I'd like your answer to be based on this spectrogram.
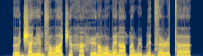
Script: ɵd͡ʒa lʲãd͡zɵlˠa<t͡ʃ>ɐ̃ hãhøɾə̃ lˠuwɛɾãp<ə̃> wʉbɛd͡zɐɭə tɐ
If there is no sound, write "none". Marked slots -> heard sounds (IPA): t͡ʃ, ɐ̃

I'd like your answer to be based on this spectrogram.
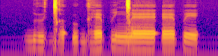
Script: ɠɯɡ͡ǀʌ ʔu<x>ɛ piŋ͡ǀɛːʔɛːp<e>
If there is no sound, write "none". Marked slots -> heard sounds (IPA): ɡʱ, e

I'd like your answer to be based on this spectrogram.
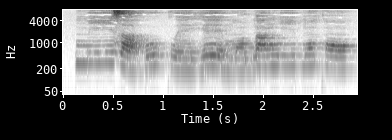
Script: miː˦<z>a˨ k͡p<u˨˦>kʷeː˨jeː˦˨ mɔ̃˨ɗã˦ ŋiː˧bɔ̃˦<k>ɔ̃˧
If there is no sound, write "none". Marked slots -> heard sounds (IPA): z, u˦, k

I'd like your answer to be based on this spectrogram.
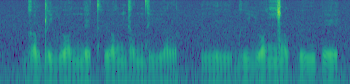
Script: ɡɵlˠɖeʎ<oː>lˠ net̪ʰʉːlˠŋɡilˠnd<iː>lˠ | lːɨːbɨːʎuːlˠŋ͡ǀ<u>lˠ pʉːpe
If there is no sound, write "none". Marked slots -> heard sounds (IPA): oː, iː, ʉ

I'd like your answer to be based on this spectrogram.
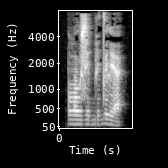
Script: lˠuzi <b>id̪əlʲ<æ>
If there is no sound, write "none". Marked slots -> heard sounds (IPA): b, æ

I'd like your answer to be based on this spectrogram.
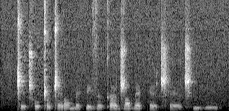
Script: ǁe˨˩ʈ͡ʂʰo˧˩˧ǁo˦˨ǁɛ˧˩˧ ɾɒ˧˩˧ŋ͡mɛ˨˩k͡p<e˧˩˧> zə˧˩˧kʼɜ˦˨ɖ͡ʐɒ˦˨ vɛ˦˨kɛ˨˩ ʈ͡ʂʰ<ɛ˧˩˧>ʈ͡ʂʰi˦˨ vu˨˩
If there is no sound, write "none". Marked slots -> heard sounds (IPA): e˧˩˧, ɛ˨˩

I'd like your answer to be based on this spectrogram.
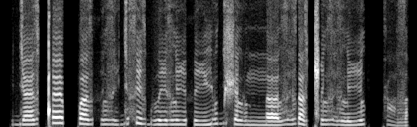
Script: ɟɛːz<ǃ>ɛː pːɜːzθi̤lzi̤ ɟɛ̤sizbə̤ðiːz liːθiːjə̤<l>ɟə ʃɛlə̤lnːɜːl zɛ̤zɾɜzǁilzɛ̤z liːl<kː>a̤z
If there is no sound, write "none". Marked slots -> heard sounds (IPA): ǃ, l, kː

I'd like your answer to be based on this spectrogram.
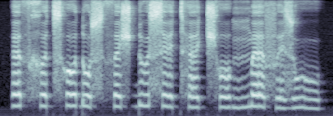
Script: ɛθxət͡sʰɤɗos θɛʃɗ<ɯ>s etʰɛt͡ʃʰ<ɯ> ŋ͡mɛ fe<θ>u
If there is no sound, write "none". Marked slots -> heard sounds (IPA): ɯ, ɤ, z

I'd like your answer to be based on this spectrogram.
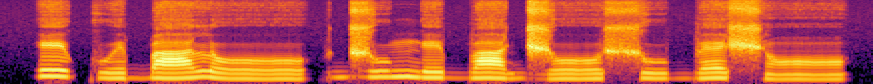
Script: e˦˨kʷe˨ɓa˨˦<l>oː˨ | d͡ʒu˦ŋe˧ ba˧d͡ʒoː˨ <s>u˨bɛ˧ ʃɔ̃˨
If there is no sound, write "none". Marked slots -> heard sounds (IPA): l, ʃ

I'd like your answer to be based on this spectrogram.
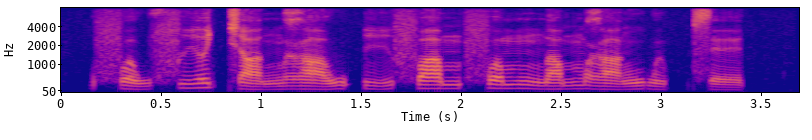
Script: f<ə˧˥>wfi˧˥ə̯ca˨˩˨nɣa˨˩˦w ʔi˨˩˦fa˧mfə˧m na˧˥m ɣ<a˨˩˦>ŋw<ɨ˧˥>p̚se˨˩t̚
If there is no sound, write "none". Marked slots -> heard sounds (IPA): ə˨˩˨, a˨˩˦, ɨ˨˩

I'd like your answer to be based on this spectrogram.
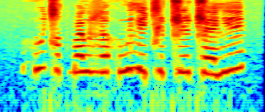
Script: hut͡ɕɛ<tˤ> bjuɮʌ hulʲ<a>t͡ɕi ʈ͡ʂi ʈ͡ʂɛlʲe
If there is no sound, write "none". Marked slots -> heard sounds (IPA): tˤ, a

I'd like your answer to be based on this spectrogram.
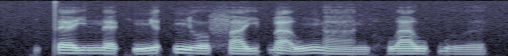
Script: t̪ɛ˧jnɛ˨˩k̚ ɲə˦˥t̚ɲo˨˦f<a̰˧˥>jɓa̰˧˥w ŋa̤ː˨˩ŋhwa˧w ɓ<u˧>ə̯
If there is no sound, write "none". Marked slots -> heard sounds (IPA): a˨˦, ṳ˨˩

